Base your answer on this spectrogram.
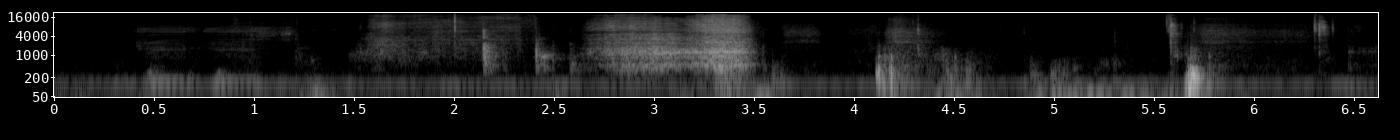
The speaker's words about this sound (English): Let's see if the combination of the entourage effect with BC Spiced Grape gives me the hit that I'm looking for. The Crafty Plus is warming up. Let's have a hit of the joint, see what it does.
